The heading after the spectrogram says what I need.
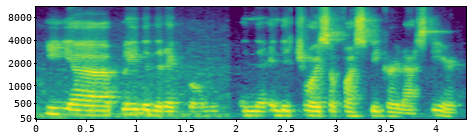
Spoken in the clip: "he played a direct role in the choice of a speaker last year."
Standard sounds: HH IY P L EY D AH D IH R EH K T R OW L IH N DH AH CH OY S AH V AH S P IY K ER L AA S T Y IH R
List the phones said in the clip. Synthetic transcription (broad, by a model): HH IY P L EY D AH D IH R EH K T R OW N IH N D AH CH OY S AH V AH S P IY K ER L AA S T Y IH R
